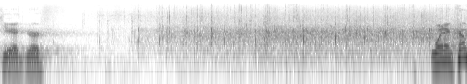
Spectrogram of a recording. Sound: applause

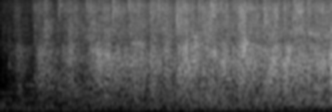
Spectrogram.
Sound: applause

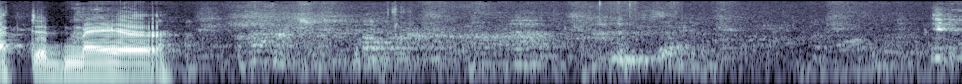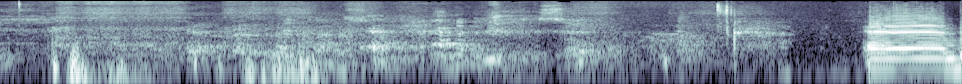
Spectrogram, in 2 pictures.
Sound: audience chatter and laughter

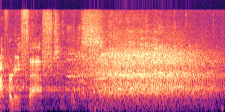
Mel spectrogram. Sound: laughter

